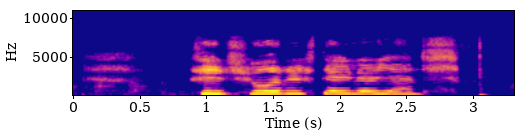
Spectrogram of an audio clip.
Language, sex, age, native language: Icelandic, female, 7, Icelandic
